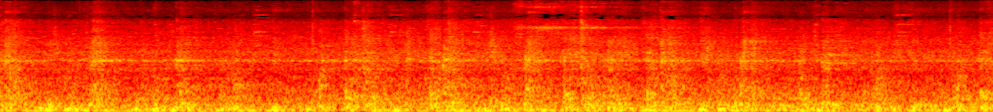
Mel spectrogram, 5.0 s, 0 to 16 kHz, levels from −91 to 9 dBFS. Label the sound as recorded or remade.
recorded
